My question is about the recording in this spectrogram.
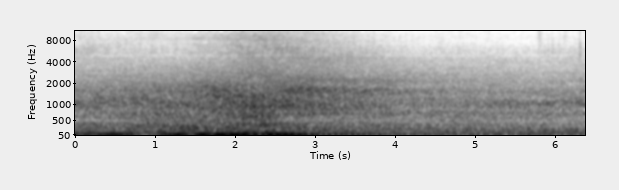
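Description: A road vehicle driving past, its noise swelling to a peak about two seconds in and then fading, over a steady low rumble.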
